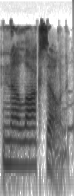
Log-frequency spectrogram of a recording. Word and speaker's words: naloxone: For the record, it's Naloxone. Nuh, like, is Naloxone addictive? Nuh. Lox, like Naloxone keeps humans safe, like locks keep bikes safe.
